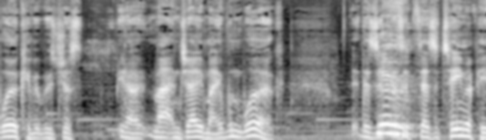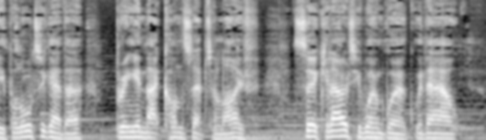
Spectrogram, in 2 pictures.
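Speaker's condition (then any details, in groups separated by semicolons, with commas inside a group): No condition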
